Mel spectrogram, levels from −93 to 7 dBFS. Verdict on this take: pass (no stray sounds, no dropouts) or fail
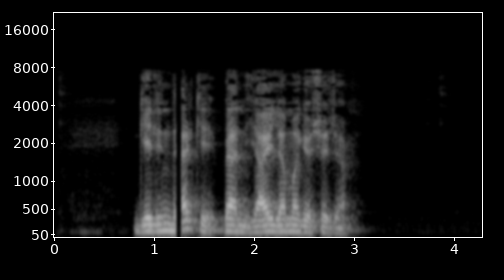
fail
